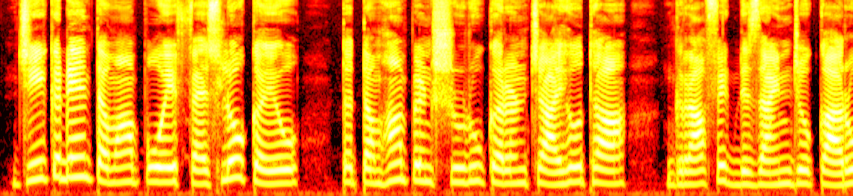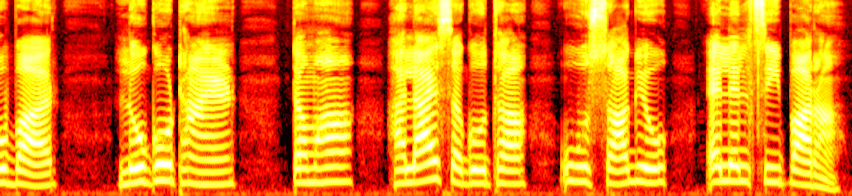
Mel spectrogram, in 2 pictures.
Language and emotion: Sindhi, neutral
